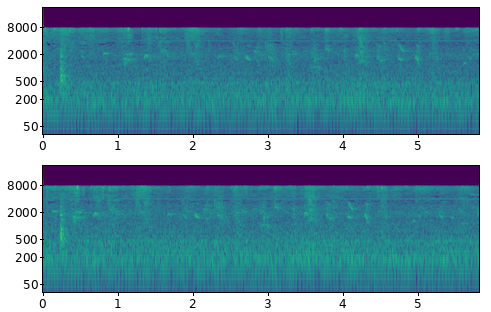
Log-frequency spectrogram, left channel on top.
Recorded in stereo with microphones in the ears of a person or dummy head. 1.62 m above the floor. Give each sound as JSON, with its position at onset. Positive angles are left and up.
{"t": 0.2, "sound": "chopping", "side_deg": 0, "distance_m": 0.8}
